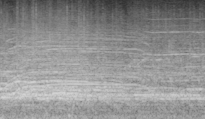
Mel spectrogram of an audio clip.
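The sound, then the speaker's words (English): A large crowd cheers and applauds continuously, a dense, steady roar of many voices and clapping that holds at an even, fairly loud level throughout. “I just love the crowd, man. I love it. Man, let them play.”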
